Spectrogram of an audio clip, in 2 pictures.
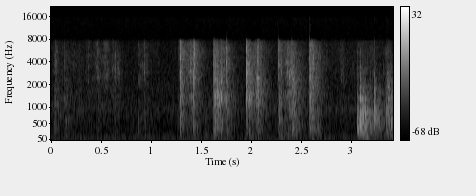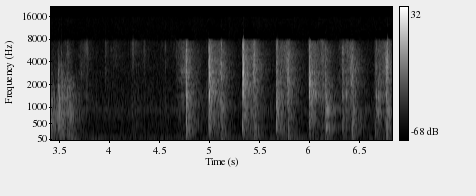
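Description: A deck of tarot cards being shuffled by hand: a run of quick card clicks and slaps, a longer swish of cards sliding about halfway through, then a faster run of clicks near the end.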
